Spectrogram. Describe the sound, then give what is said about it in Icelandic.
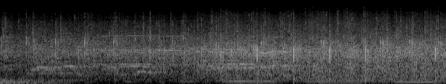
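Audience applause in a hall honours the sound engineer, a steady, dense wash of many hands clapping that continues throughout and grows slightly louder about halfway. “Jón Skuggi, gefum hún góð klapp.”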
